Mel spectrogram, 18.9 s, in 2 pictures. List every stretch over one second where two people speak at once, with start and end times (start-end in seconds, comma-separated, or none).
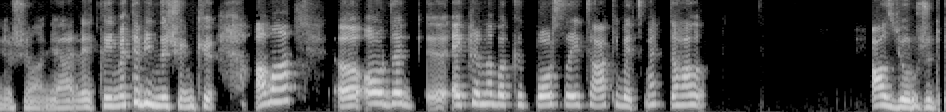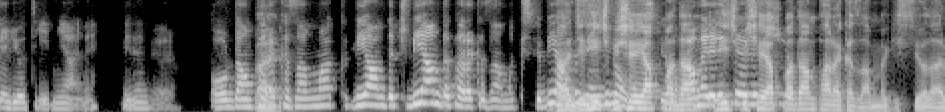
14.9-17.4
